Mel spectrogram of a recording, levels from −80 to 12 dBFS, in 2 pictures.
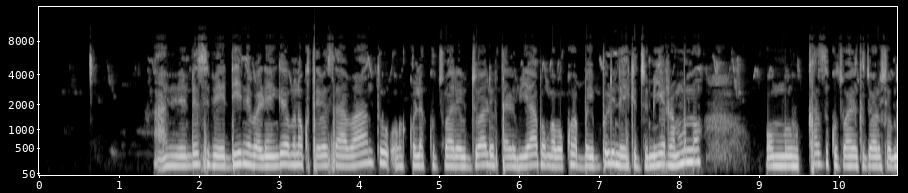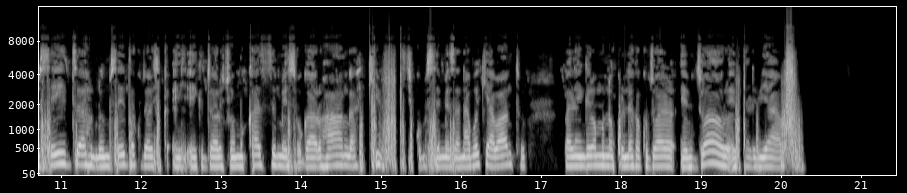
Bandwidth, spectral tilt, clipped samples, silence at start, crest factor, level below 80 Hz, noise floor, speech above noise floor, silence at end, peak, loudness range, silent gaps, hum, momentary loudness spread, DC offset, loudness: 9.2 kHz; -6 dB/octave; under 0.1%; 1.45 s; 12 dB; -50 dBFS; -82 dBFS; 71 dB; 1.15 s; 0 dBFS; 1 LU; none; none; 6 LU; under 0.1%; -11 LUFS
